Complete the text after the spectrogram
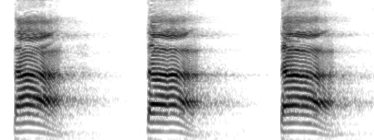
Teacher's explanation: keluar dari situ ya bisa dirasakan di di dalam ya berarti ujung lidah terasa bertemu dengan dagingnya juga terasa bertemu dengan gigi gigi di atas di dalam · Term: huruf ta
